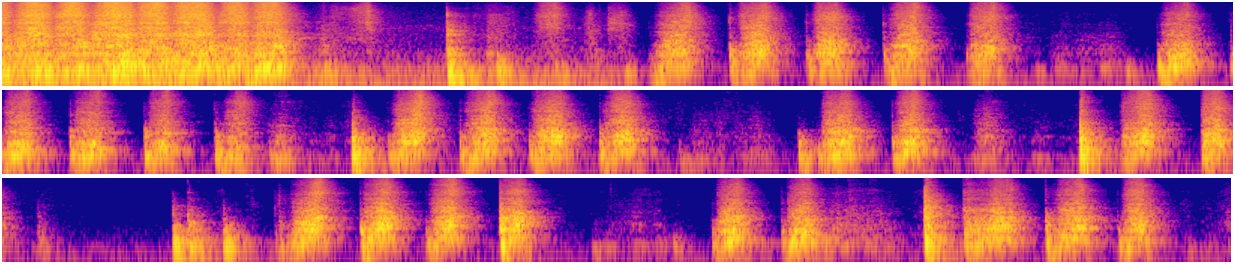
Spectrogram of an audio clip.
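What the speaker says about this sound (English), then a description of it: "I like to take a sanding block. Just give it a light chamfer everywhere" A sanding block chamfers the edges of wooden horse parts in repeated brisk rasping strokes, grouped in quick bursts separated by short pauses, close and fairly quiet with no talk.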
